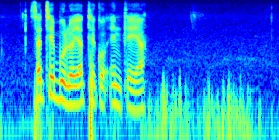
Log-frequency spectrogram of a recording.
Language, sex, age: Tswana, male, 23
